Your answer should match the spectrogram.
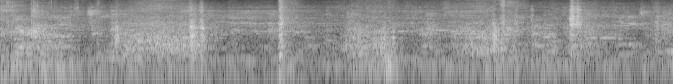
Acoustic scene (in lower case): restaurant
